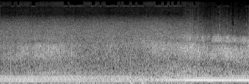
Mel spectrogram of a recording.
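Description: A single-engine P-51 Mustang propeller fighter droning steadily nearby, a constant low engine hum with harmonic bands that swells slightly louder toward the end, no voices.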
